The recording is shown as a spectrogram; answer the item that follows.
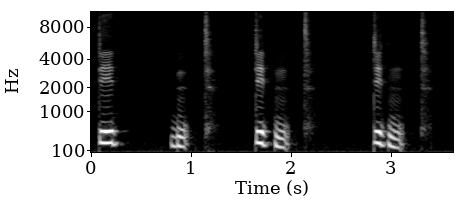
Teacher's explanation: we leave the tongue up on the roof of the mouth for the second D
